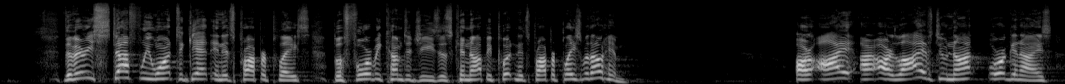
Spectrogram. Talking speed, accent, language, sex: 180 wpm, American, English, male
